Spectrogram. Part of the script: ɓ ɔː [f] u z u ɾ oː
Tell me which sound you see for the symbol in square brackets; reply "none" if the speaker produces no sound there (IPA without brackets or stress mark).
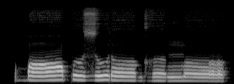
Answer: p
